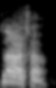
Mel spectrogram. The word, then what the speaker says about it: Naruto: What's the pronunciation, Steph? Uchiha. No, not that. Naruto. I haven't really gotten into Naruto. It's Naruto.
